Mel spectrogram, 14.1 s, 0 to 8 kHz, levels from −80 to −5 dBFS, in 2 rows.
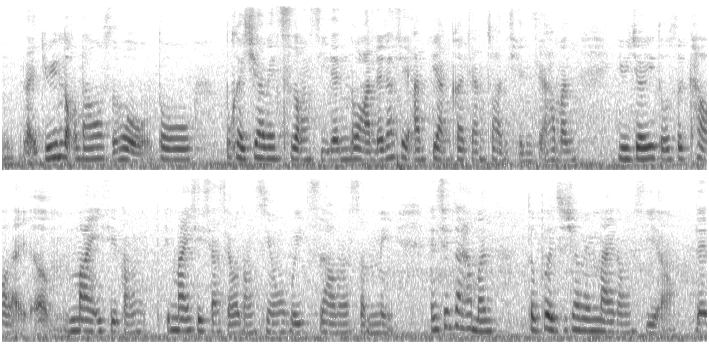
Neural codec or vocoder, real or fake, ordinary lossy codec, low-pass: none; real; AAC, 32 kbps; 7.2 kHz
